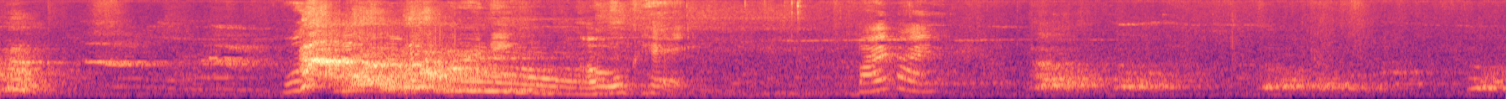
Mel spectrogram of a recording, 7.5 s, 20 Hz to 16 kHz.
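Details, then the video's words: Wailing Border Collie Husky mix at the pound, December 27, 2014: a loud quavering howl at one and a half seconds sliding downward, then shorter broken cries and whimpers trailing off. "Border Collie Husky at the pound WAILING"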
